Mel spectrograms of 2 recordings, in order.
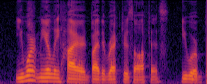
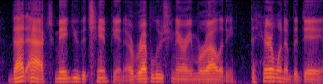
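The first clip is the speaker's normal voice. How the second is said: ordinary delivery, nothing marked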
